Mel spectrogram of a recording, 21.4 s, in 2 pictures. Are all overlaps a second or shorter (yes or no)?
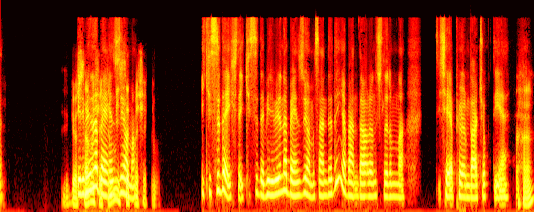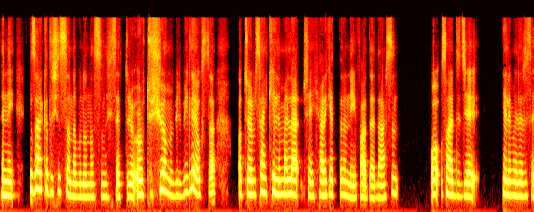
no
